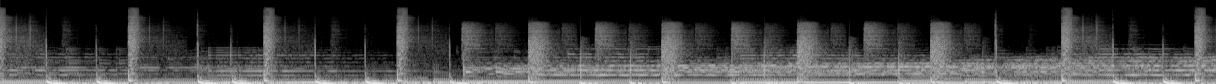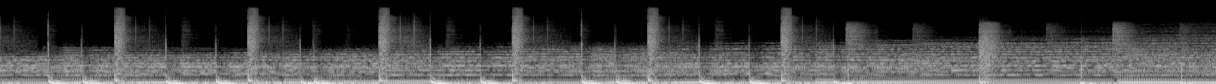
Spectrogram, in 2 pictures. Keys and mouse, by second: 0.5 KP_7, 1.1 click, 1.3 right click, 2.0 right click, 2.1 click, 2.6 middle click, 3.1 right click, 3.2 click, 4.1 right click, 4.2 click, 4.4 click, 4.8 KP_1, 4.8 z, 4.9 z, 5.0 Tab, 5.6 KP_1, 9.5 right click, 9.6 Tab, 10.2-12.1 typing, 10.9 click, 11.6 click, 12.4 click, 13.8 a, 13.8 b, 14.8 click, 15.9 a, 16.0 b, 16.2 click, 17.2-19.2 typing, 17.4 click, 19.5 click, 19.8 click, 20.0 ctrl+r, 20.5 click, 21.0 Tab, 21.1 z, 23.2 click, 23.4 ctrl+z, 23.6 click, 23.8 shift+a.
